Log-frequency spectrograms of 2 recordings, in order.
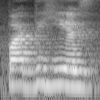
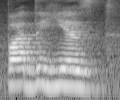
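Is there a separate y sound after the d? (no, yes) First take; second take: yes; yes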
